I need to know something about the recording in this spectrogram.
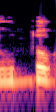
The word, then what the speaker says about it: উদ্যোগ: সংস্কৃত উচ্চারণের নিয়ম অনুযায়ী উদ্যোগ এটা হতে পারে। এই জ ফলাটা জ হিসেবে হতে পারে। কিন্তু বাংলা উচ্চারণে এটা অবশ্যই উদ্যোগ হবে। উদ্যোগ হবে না।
